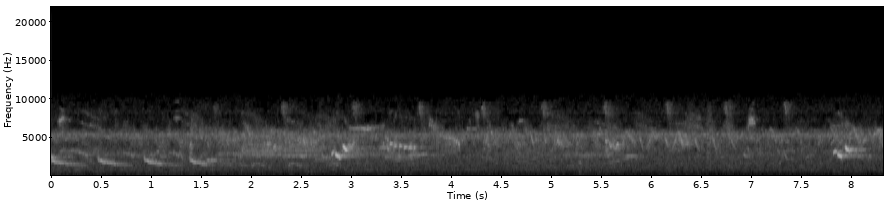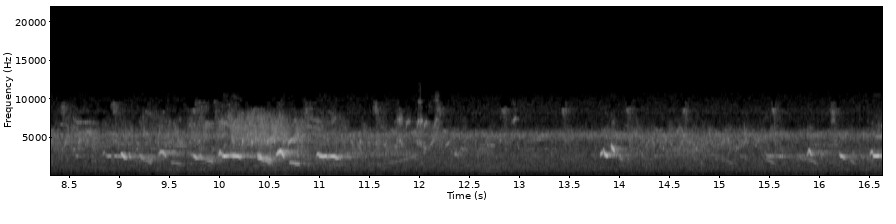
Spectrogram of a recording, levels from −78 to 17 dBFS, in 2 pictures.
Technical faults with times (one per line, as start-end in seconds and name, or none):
none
